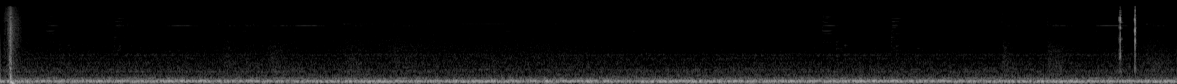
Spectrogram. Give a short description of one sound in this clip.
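Machinery hums low and steadily.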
